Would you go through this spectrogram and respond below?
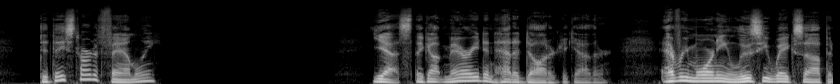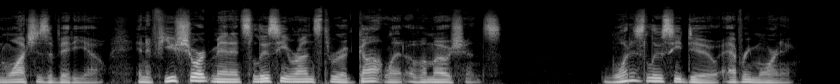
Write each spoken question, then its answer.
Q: What does Lucy do every morning?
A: Every morning, she wakes up and watches a video.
